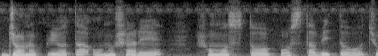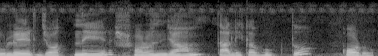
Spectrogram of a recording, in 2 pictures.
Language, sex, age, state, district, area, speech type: Bengali, female, 30-45, West Bengal, Howrah, urban, read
